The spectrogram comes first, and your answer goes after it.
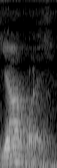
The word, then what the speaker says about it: Yahweh: So, for example, we pronounce God's name Yahweh. Well, you can pronounce it other ways too, because the A and the E that are in there are not told to us in the Bible.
